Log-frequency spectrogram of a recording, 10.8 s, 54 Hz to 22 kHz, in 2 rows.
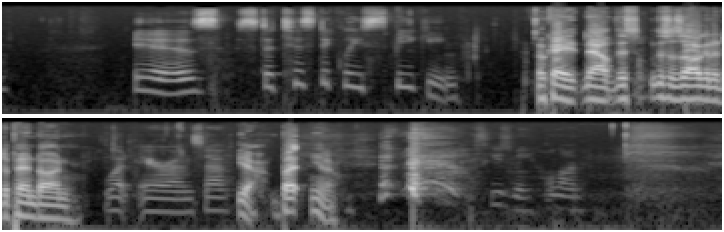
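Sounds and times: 
quiet breathing: 0.2 - 1.0, 9.9 - 10.7
speech: 1.0 - 8.4, 9.1 - 10.3
person sneezing: 8.4 - 9.0.

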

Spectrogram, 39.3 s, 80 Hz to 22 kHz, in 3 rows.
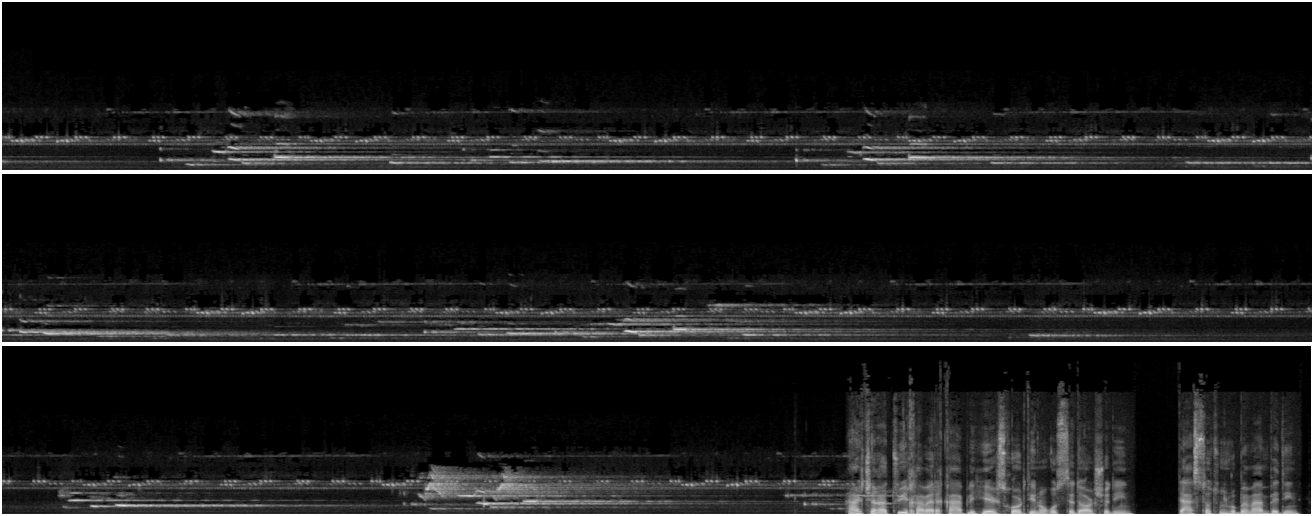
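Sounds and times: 
extinct bird singing whistled phrases: 1.6 - 6.1, 8.0 - 10.8, 16.5 - 21.5, 26.8 - 29.1, 30.2 - 33.3, 34.0 - 34.7
speech: 34.7 - 39.2.

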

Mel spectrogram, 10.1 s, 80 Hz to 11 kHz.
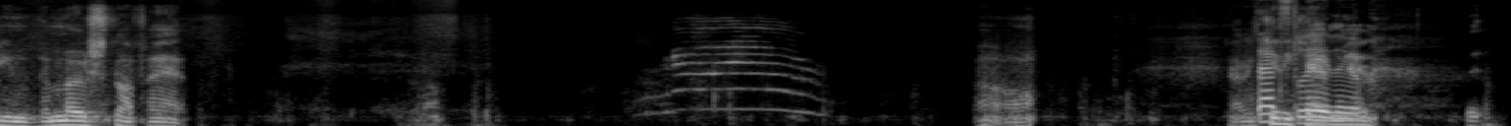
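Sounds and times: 
speech: 0.0 - 1.4, 8.2 - 10.0
female pet cat meowing: 4.2 - 5.7.

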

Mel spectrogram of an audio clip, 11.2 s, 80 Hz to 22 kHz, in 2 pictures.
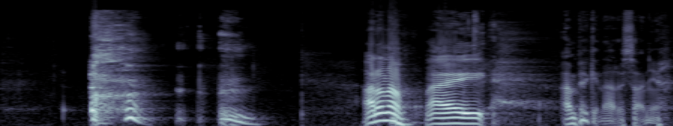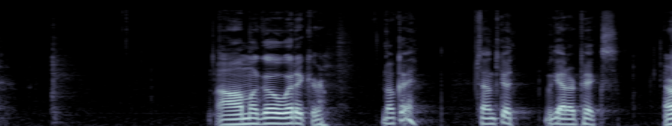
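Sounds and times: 
person clearing a phlegmy throat: 0.7 - 2.3
person with a phlegmy throat coughing after drinking beer: 0.7 - 2.3
speech: 1.0 - 2.1, 3.0 - 5.6, 7.4 - 11.2.

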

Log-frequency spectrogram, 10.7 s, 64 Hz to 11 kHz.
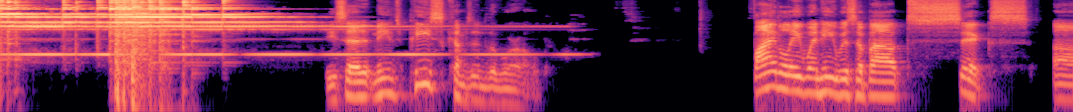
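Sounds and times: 
Tibetan bell ringing: 0.0 - 5.9
speech: 3.3 - 5.5, 7.6 - 10.7.

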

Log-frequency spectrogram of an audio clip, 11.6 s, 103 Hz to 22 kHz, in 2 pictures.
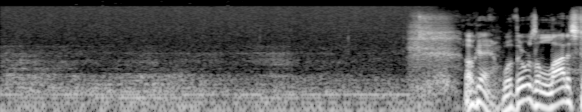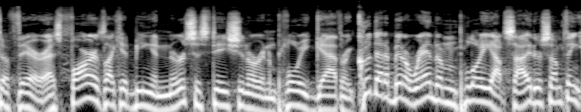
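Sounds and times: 
helicopter or plane flying overhead near an airport: 0.0 - 4.6
speech: 4.6 - 11.6.

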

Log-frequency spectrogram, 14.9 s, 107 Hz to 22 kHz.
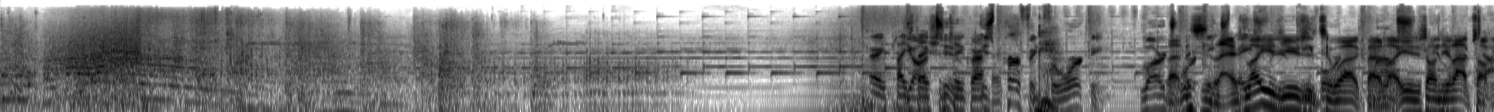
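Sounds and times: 
rally car engine roaring and revving: 0.0 - 6.6
scraping crunching impacts of rally car sliding through corners: 1.8 - 6.7
gravel noise from rally car sliding hard through corners: 1.8 - 7.0
speech: 8.7 - 14.9.

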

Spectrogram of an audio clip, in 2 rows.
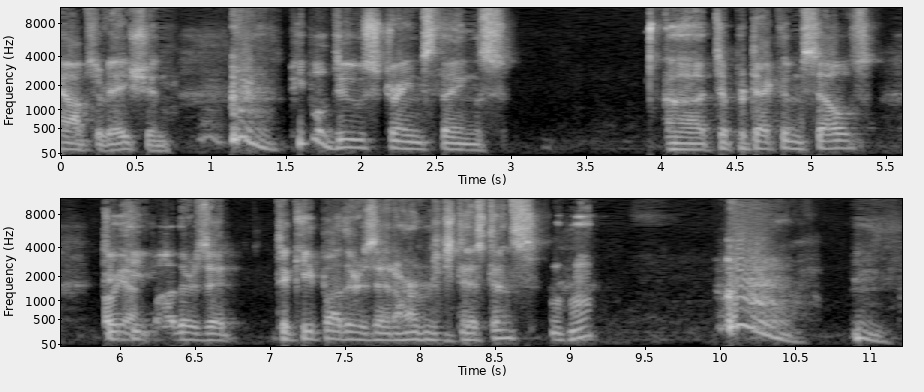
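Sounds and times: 
speech: 0.0 - 3.0, 4.0 - 9.3
throat clearing: 0.9 - 1.5, 10.0 - 11.2.

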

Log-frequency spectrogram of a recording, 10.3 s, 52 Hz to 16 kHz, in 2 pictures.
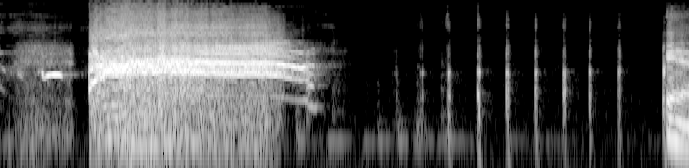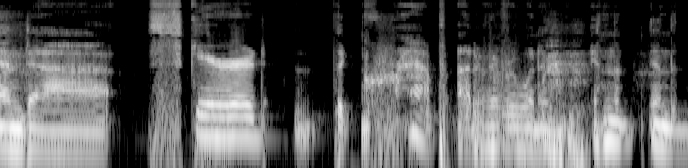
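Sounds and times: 
person reenacting a high-pitched excited scream from a baseball game: 0.4 - 2.5
speech: 5.1 - 10.3.

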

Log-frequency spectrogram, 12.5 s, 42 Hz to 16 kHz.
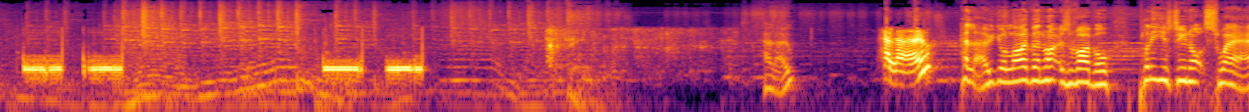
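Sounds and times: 
telephone ringback tone on an outgoing call: 0.2 - 1.2, 3.2 - 4.3
speech: 8.9 - 12.4.

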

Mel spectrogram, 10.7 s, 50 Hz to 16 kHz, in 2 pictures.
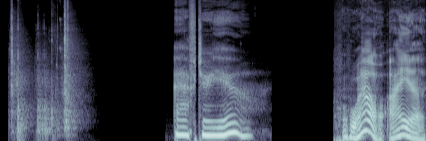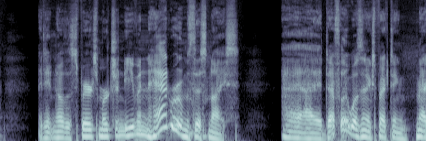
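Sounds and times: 
door swinging open with a soft creak: 0.1 - 1.2
lock turning and latch releasing: 0.1 - 1.2
speech: 2.2 - 3.2, 4.2 - 10.6.

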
